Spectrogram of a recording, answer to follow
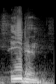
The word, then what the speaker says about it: Etan: itadan soutef what's up y'all my name is eden what's good that's kind of hard to say how do you say it again eden aka whatever else you like to be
